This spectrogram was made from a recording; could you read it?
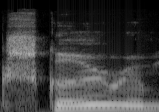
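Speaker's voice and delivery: fake fancy, bougie posh voice. Trying out how to say the word Skyrim, put-on bougie voice. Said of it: "with like a really bougie sort of voice".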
